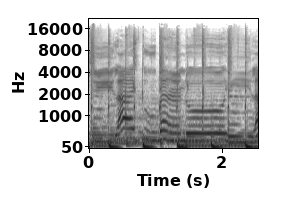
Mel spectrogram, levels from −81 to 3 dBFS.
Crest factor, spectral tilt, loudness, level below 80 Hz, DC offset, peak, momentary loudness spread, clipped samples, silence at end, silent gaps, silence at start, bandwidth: 12 dB; -5 dB/octave; -12 LUFS; -16 dBFS; under 0.1%; 0 dBFS; 2 LU; under 0.1%; 0 s; none; 0 s; 19 kHz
